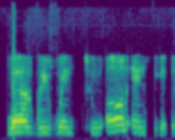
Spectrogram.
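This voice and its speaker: This is a man speaking. He has a Cork accent. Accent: Cork Irish. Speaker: school board member. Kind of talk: radio interview. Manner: animated.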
